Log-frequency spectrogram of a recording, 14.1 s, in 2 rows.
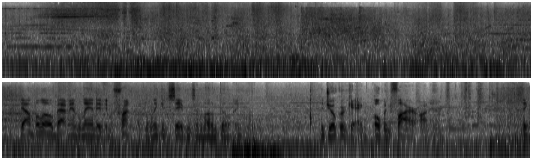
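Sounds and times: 
helicopter crashing: 0.1 - 10.9
helicopter exploding: 1.3 - 10.8
speech: 7.3 - 10.7, 11.3 - 13.4.

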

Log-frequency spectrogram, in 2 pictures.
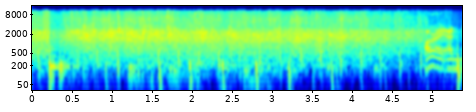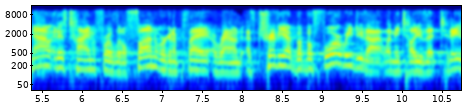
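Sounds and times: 
audience applause: 0.0 - 5.6
speech: 4.9 - 10.7.

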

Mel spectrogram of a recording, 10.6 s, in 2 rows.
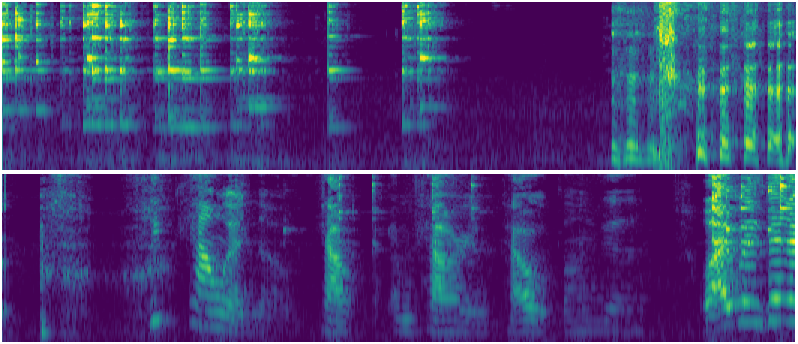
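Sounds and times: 
cowbells clanking: 0.0 - 3.1, 7.1 - 8.8, 10.0 - 10.5
speech: 4.0 - 10.5
laughter: 4.1 - 5.4.

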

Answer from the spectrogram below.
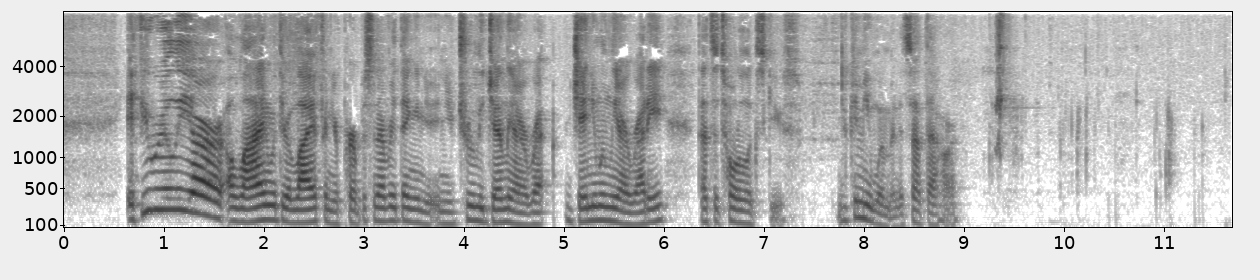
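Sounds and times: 
speech: 0.7 - 9.5
person gulping water: 9.2 - 11.6.

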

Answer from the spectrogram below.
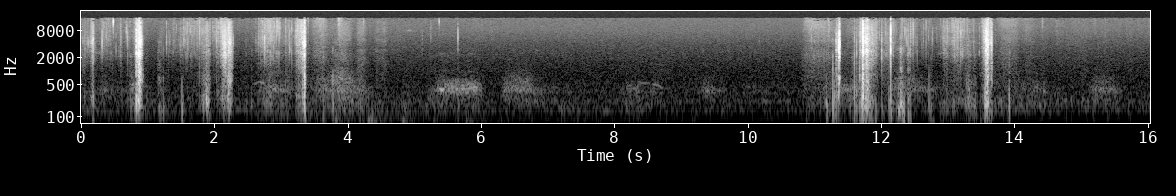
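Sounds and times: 
crackling and crunching from twisting a microphone: 0.0 - 3.5, 11.0 - 14.0
soft rubbing: 0.0 - 4.7, 10.8 - 14.4.

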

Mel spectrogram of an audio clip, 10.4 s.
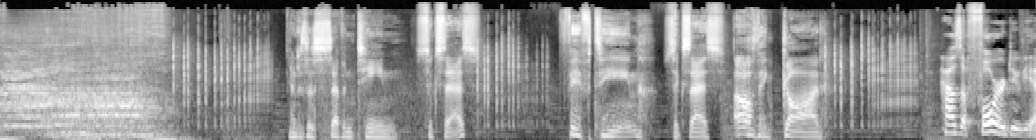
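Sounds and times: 
monster shrieking: 0.0 - 1.8
speech: 2.9 - 4.9, 5.7 - 8.4, 9.4 - 10.3.

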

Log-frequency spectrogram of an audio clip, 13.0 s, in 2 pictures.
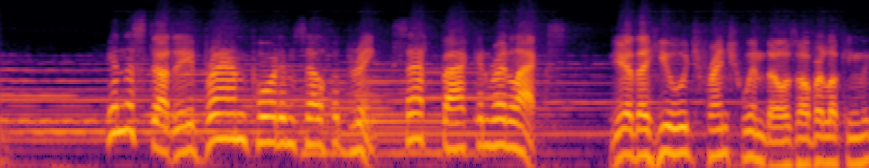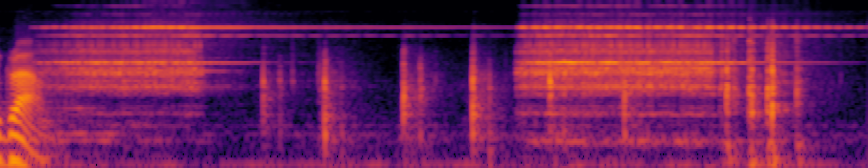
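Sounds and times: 
speech: 0.8 - 7.2
telephone bell ringing: 6.8 - 13.0.

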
